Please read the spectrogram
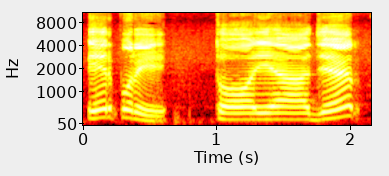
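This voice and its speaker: A man teaching Quran reading, slowly and deliberately drawing out syllables for learners to repeat after him. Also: sits high, no room sound. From Bangladesh. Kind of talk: recitation lesson, repeat-after-me drill.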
